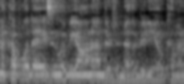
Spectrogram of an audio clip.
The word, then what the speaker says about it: Ljubljana: Ljubljana. So I was always saying Ljubljana, just so I could remember how to spell it, but I think it's Ljubljana. Yeah.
